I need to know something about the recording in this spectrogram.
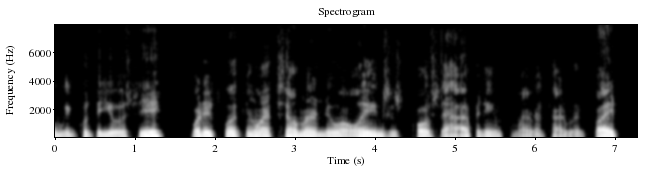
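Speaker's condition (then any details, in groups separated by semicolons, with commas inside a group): Cerebral palsy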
